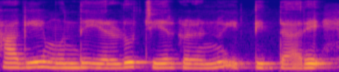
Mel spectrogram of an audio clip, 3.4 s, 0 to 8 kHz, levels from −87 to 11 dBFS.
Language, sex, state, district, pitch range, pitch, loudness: Kannada, female, Karnataka, Bangalore, 180-195 Hz, 185 Hz, -15 LUFS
